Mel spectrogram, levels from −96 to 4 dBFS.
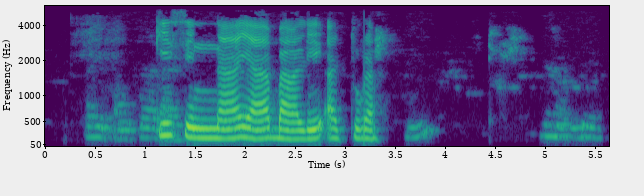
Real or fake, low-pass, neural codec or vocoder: real; 5.4 kHz; none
